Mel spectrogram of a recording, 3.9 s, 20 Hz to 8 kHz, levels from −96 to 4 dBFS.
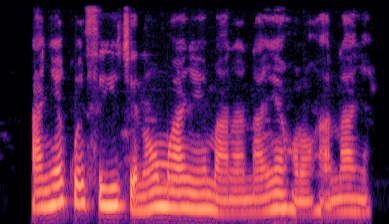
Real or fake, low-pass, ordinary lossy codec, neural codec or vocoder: real; 7.2 kHz; none; none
